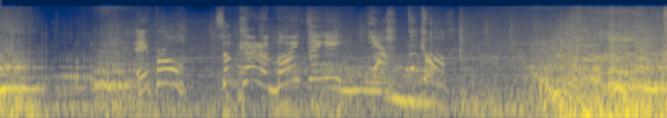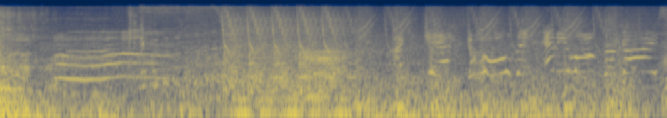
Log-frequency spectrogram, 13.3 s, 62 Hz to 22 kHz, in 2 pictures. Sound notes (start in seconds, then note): 0.0 snarling; 6.8 grunting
